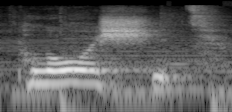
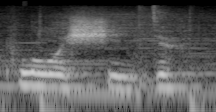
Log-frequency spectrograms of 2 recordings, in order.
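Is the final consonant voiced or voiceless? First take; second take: voiceless; voiced. First: The final consonant is voiceless. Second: The final consonant is voiced. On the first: The speaker calls it right. "it will turn into its soft, voiceless counterpart" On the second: The speaker calls it wrong.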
